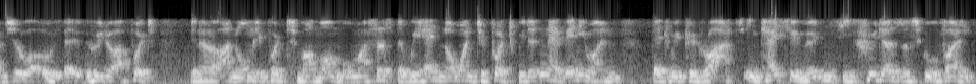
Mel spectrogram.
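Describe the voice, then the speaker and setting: Speaking at a fairly quick pace, a man keeps a medium pitch, ordinary pitch variation and very even loudness. Audible room echo and noticeable background noise fill the recording. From South Africa. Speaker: immigrant business owner. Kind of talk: interview. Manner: halting, many repeated words.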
